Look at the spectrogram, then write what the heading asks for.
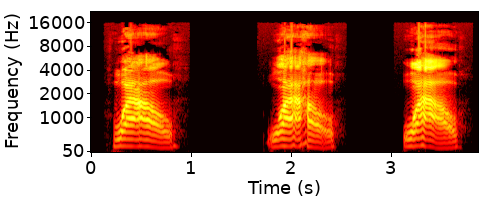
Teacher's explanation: The flatter intonation shows disbelief at this person's actions.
